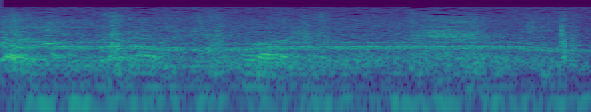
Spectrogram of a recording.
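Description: A pack of Malamute sled dogs barks and yips in short, scattered bursts over a steady, noisy outdoor background, the calls overlapping.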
